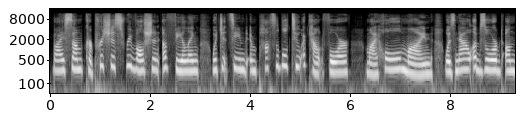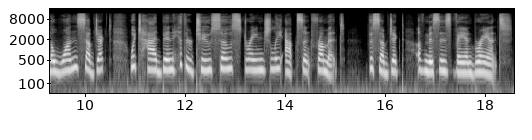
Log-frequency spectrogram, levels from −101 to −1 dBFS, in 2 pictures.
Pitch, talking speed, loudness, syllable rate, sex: 245 Hz, 120 wpm, -17 LUFS, 3.6 syllables/s, female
